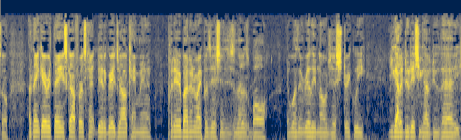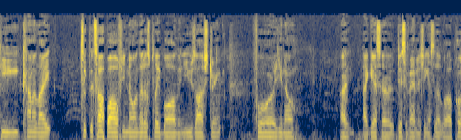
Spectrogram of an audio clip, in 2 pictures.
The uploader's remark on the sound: live from Browns training camp in Berea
